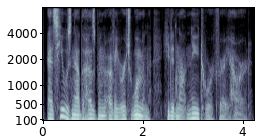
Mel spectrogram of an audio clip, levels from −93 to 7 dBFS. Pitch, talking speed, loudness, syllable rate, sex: 100 Hz, 255 wpm, -17 LUFS, 5.4 syllables/s, male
